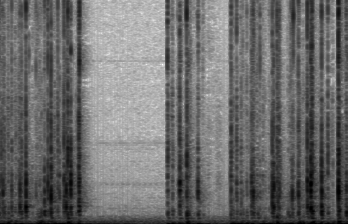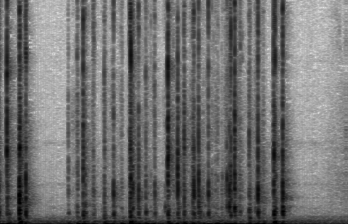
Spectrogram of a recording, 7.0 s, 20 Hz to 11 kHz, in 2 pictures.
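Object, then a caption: Plastic keyboard with round keycaps. A full-size beige and orange plastic retro keyboard with round keycaps and a hollow body, resting on a felt mat, is typed on with fingertips. Bursts of quick, sharp, clacky keystrokes with a very short decay are broken by brief pauses near 1 and 4 seconds. A steady low hum sits underneath throughout.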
